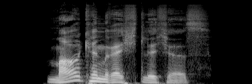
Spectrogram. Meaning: strong/mixed nominative/accusative neuter singular of markenrechtlich
- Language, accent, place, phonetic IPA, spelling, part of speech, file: German, Germany, Berlin, [ˈmaʁkn̩ˌʁɛçtlɪçəs], markenrechtliches, adjective, De-markenrechtliches.ogg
